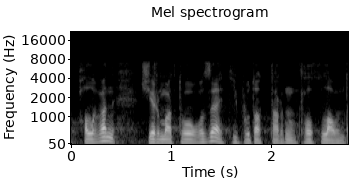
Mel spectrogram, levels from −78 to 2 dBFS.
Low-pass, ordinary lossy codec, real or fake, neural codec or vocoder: 7.2 kHz; none; real; none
